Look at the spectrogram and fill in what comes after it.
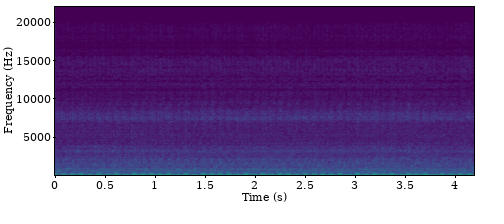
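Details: Kawasaki ZX motorcycle, stock carburetor, mixture screw set 5.5 turns out after carb adjustment for high-rpm popping and midrange hesitation: regular, even idle thump, roughly three pulses a second, holding steady without stumbling; the mixture is now set right.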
